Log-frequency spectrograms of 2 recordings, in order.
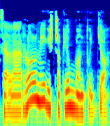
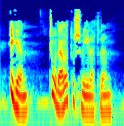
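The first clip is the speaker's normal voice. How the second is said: usual speaking voice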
